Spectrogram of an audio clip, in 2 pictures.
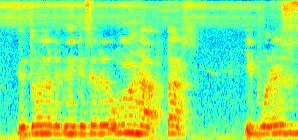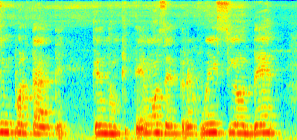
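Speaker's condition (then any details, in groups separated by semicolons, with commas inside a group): Cerebral palsy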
